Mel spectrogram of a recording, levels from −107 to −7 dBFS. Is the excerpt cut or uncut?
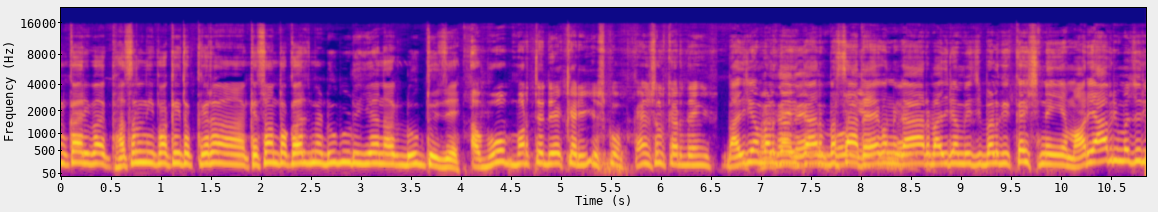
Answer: cut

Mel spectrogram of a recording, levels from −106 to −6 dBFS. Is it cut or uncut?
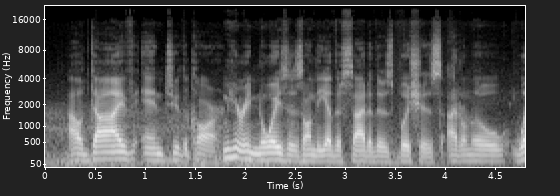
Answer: cut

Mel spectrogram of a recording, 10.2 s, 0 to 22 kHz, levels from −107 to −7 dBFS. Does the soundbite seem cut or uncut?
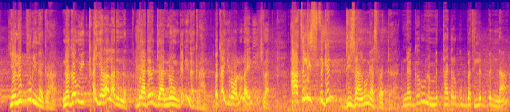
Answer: uncut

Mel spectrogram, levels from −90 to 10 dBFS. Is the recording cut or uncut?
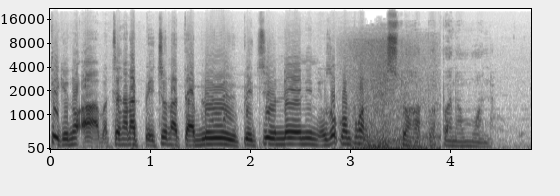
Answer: cut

